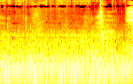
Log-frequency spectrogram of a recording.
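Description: Faint handling sounds: a few light clicks as a small plastic-cased RC helicopter servo is picked up and turned in the hand, over a low steady hum.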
